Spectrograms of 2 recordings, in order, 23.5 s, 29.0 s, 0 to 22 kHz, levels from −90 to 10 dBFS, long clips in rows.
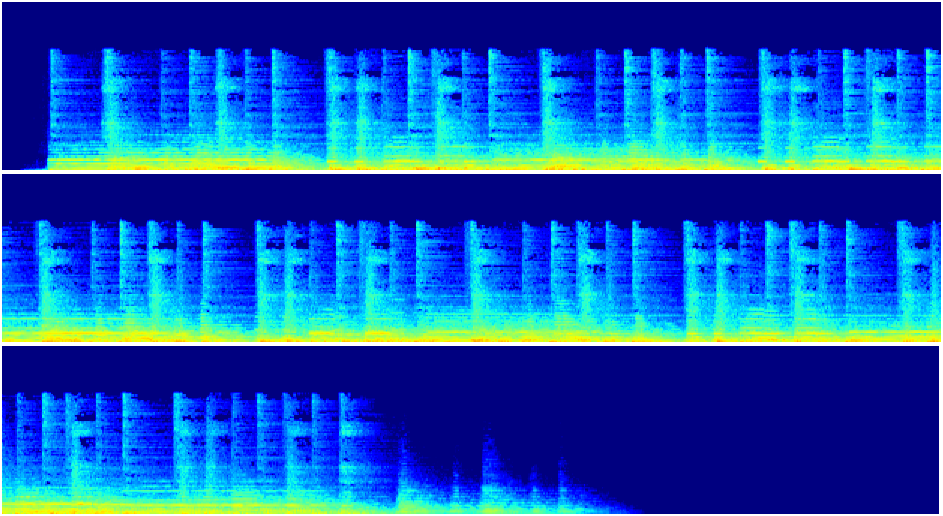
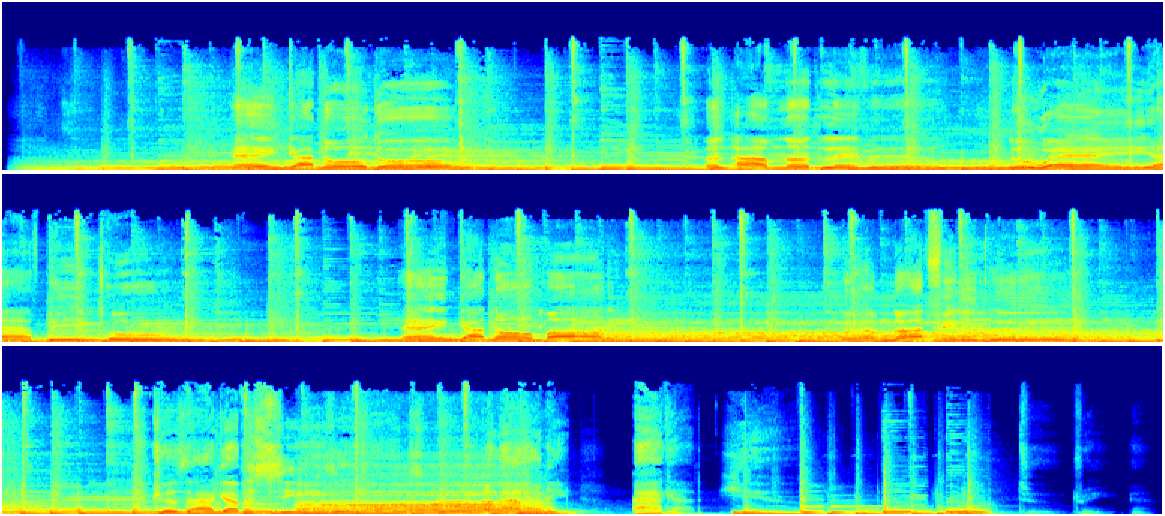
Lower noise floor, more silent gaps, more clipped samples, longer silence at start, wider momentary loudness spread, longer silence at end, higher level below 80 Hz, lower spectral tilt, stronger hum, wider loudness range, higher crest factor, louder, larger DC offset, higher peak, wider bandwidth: first, -63 dBFS vs -54 dBFS; neither; neither; first, 0.4 s vs 0.15 s; about the same, 9 LU vs 7 LU; first, 3.05 s vs 1.15 s; second, -36 dBFS vs -18 dBFS; about the same, -6 dB/octave vs -5.5 dB/octave; neither; first, 9 LU vs 5 LU; about the same, 16 dB vs 12 dB; second, -24 LUFS vs -13 LUFS; neither; second, -8 dBFS vs 0 dBFS; about the same, 16 kHz vs 17.5 kHz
